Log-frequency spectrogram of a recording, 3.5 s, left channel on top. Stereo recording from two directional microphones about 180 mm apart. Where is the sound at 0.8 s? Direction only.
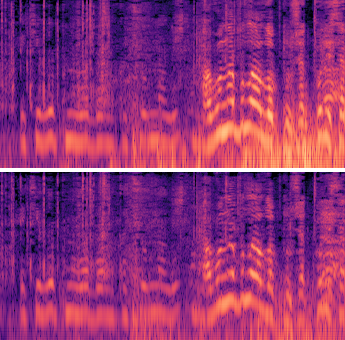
25° left (ahead or behind).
